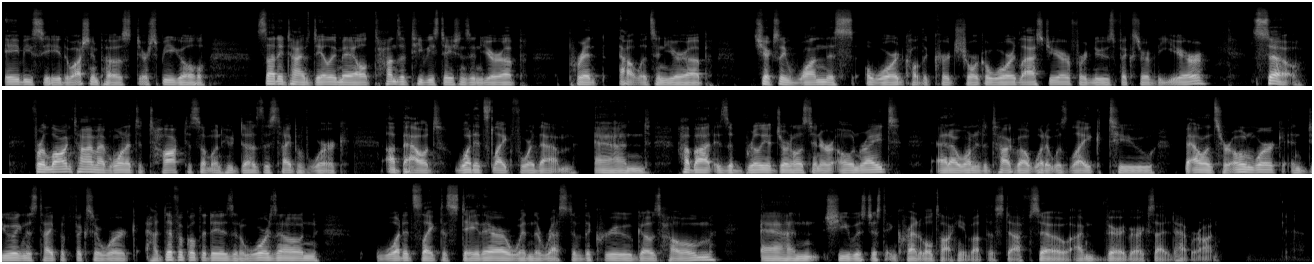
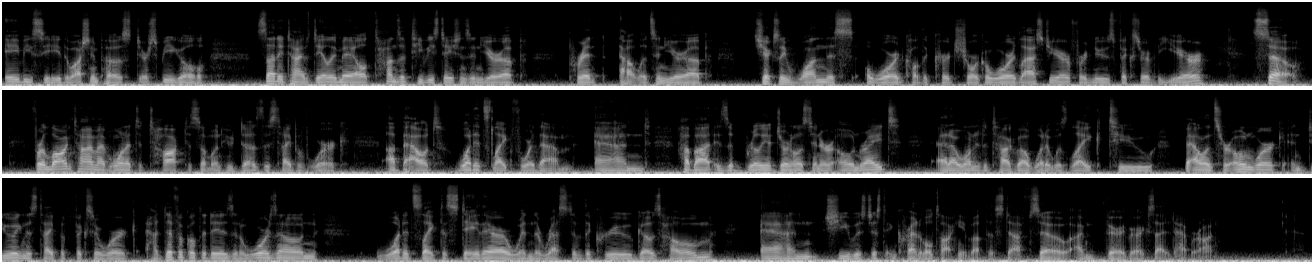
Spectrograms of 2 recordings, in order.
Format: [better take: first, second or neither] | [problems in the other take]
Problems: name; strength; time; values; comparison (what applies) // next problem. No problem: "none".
first | low rumble; faint; throughout; 25 dB below the speech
